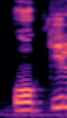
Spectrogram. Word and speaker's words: ओकील: तो उर्दू और फारसी के जो शब्द हैं उसमें ओ का जो उच्चारण होता है उ की तरह होता है। जैसे वकील, वकील का क्या चीज़ हो जाएगा, ओकील होगा, और वकील, दो तरह से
